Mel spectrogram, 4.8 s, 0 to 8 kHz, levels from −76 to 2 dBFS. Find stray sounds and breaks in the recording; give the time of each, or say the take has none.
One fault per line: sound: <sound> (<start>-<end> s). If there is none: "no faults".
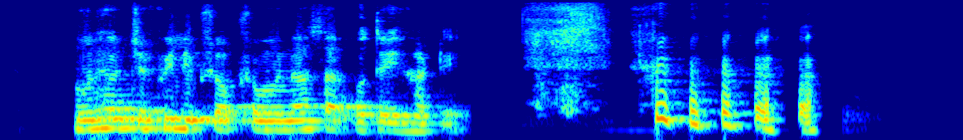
sound: laugh (2.6-4.1 s)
